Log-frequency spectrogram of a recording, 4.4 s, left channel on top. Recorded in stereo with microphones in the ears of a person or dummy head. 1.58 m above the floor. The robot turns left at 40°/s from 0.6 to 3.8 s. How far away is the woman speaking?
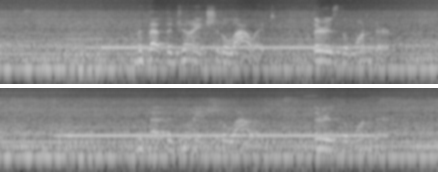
About 1.0 m.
